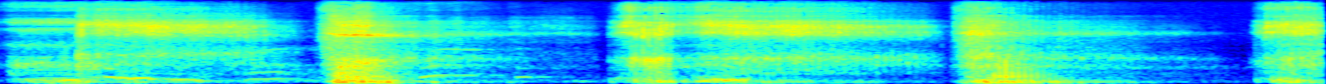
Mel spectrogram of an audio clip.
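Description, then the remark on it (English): A sleeping person snores steadily, with about five rasping breaths arriving in a regular rhythm, each a rough, low rumble mixed with airy hiss. No one speaks. “But I think that sound of sleep is something that you should lean into.”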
